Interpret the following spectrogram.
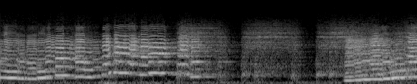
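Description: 1948 bebop jazz band recording: the saxophones and brass play the opening melody in ensemble. They break off briefly about two and a half seconds in, then come back in with a lower horn line.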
